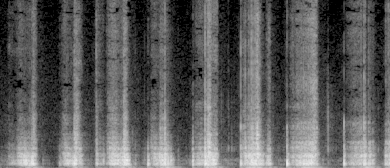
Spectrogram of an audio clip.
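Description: A small metal spatula with a wooden handle scrapes and digs into a grey solid plaster dig-kit block, which is steadied by fingers with long nails. The result is repeated dry, raspy scraping strokes, about two per second, each a short gritty burst centered in the midrange with brief silences between.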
